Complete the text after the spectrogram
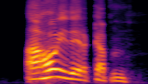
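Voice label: Spanish male, voice; Pirates Of The Caribbean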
